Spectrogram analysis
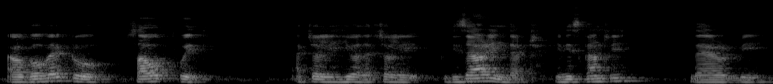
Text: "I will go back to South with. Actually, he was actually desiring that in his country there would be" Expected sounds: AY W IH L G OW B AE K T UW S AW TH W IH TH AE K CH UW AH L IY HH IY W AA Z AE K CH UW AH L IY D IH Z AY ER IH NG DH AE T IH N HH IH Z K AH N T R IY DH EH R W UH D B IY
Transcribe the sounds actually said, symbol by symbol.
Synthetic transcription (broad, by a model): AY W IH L G OW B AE K T UW S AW T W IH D AE K CH UW AH L IY HH IY W AA Z AE K CH UW AH L IY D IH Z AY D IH NG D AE T IH N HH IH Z K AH N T R IY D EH R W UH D B IY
